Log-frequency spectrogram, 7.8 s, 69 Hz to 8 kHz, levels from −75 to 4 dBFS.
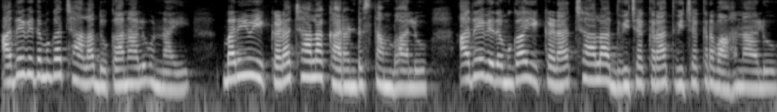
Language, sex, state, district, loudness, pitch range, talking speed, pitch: Telugu, female, Andhra Pradesh, Guntur, -16 LUFS, 210-275 Hz, 140 wpm, 235 Hz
